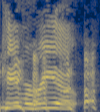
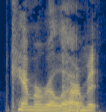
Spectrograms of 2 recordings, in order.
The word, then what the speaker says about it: Camarillo: why are you asking camarillo because it's got that it's like armadi dillo it's armadillo armadillo in mac spanish armadillo okay so let's go with armadill camarillo camarillo camarillo california oh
